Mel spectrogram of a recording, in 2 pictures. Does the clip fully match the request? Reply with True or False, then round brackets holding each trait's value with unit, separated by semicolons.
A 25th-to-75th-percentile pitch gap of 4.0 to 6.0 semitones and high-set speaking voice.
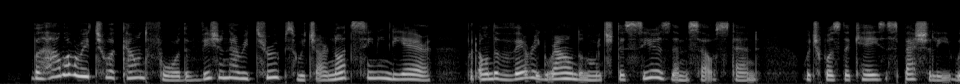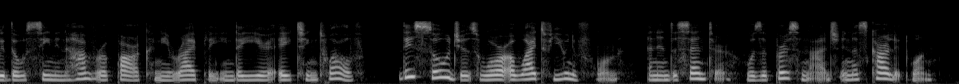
True (4.9 semitones; 230 Hz)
